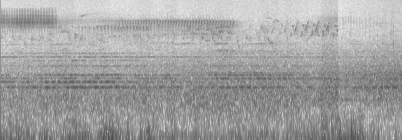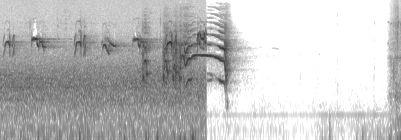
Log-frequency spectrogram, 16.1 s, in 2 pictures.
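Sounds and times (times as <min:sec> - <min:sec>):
steady low rumble: 0:00.0 - 0:12.2
wild birds chirping: 0:00.0 - 0:12.8.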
